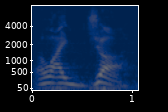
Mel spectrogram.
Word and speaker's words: Elijah: Elijah, okay, make sure you get those pronunciations right, because Elisha is different from Elijah.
